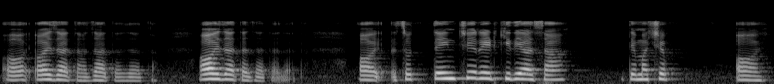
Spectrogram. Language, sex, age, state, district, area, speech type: Goan Konkani, female, 30-45, Goa, Quepem, rural, spontaneous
